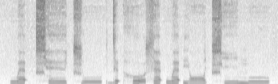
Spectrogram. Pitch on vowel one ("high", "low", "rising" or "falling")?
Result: high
